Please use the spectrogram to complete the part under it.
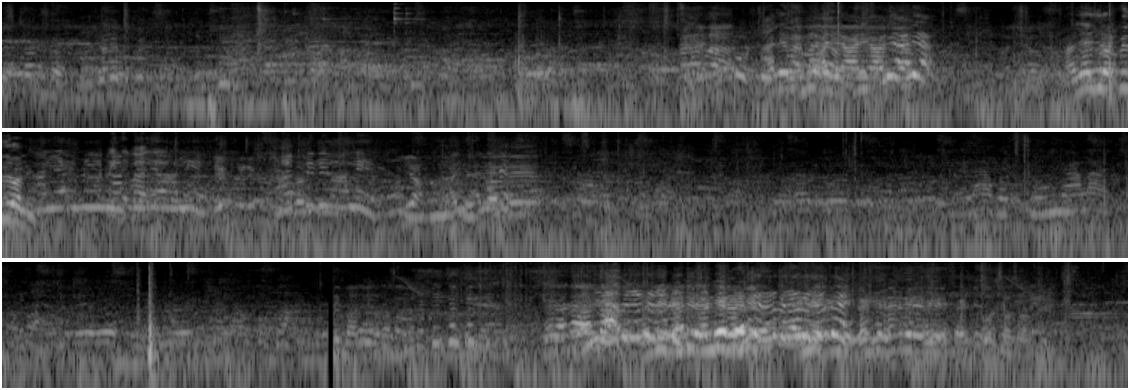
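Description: A crowd of men call out and chatter nearby.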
